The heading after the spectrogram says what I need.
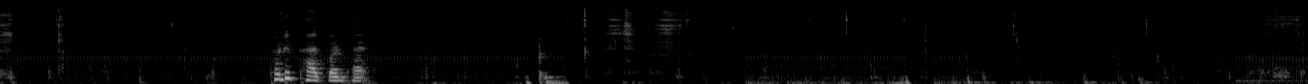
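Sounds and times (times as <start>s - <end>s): chewing: 0.0s - 2.7s, 3.7s - 13.0s
fingers squishing bread in sauce: 5.0s - 13.0s.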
